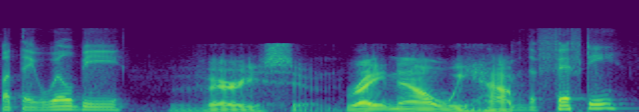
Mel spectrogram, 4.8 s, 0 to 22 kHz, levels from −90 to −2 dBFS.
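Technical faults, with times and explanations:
0.96–3.82 s, section at the wrong speed: This stretch of speech plays at 0.569 times its proper speed. Pitch and pace fall together, so the voice drops by roughly ten semitones and drags, sounding deep and slow. It snaps back to normal at 3.82 s. The likely cause is playback or editing against the wrong clock, which stretches the samples in time. The wideband telephone band limit near 7 kHz carries through the slowed part too.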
